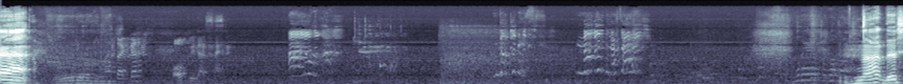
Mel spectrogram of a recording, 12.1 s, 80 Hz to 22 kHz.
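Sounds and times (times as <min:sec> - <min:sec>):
girl speaking: 0:06.6 - 0:08.7.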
